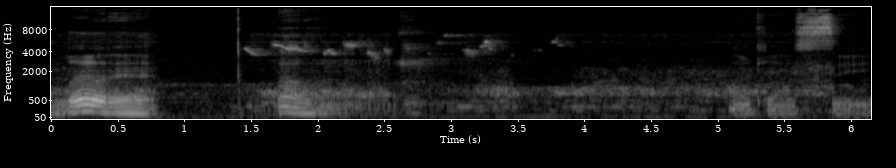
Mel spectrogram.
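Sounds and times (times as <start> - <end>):
speech: 0.1 - 0.9, 1.7 - 2.3, 5.1 - 6.1
bird singing in chirping phrases: 1.4 - 4.5.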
